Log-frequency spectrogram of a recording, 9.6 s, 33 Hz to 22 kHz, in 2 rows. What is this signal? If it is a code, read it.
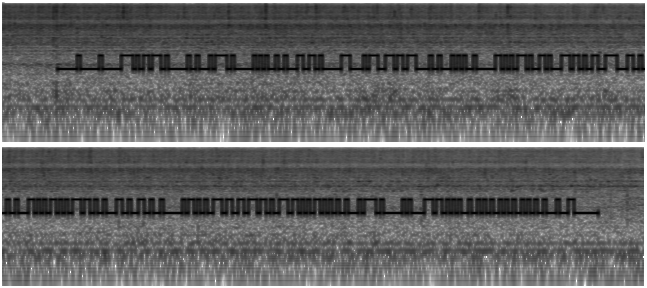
RTTY (45.45 baud, 850 Hz shift), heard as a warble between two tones, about 1400 Hz centre, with static crashes and kitchen noise. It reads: 3Y8MZ M6RHG WOP44 00DAI ARR3X YJJJ7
